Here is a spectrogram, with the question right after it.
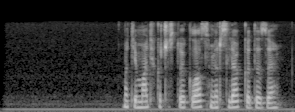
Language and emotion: Russian, neutral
